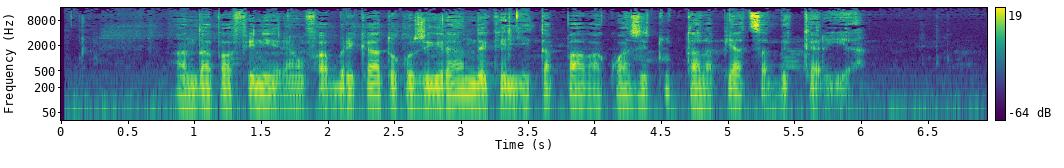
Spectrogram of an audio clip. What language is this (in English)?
Italian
